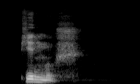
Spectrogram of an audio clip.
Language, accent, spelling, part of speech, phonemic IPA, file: French, France, pied de mouche, noun, /pje d(ə) muʃ/, LL-Q150 (fra)-pied de mouche.wav
- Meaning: paragraph mark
